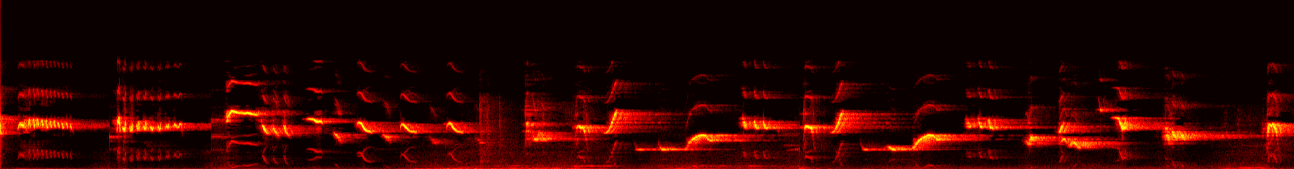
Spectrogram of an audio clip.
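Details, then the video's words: Energetic 'teler' training song with varied fill phrases: a long run of very high, clear whistled notes, many rising then falling, in steady rapid succession. "Masteran Punglor Teler Gacor Full Isian Kombinasi Tembakan Cocok Buat Masteran dan Pancingan Burung"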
